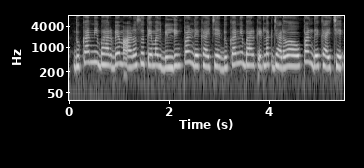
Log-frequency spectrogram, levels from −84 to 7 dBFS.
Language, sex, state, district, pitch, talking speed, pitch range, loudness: Gujarati, female, Gujarat, Valsad, 300 Hz, 175 wpm, 285-330 Hz, -13 LUFS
